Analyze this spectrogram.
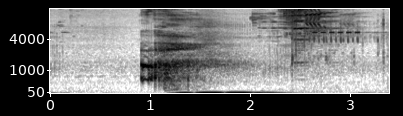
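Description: A short electronic chime sounds.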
